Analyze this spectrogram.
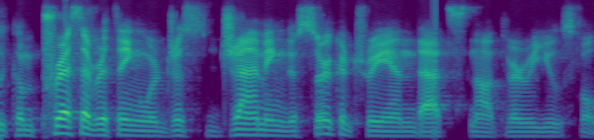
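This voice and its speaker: Speaking in a plain, everyday voice, a man with a fairly low pitch moves at a fairly quick pace with ordinary pitch variation and big swings in loudness against a quiet background. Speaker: qigong instructor. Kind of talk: live online class instruction.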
